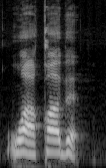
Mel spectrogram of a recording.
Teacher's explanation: أنا عندي هنا القاف مفتوحة يبقى حرف مفخم مفتوح درجة تانية، يبقى أنا عندي درجة أولى مفتوح وبعديه مد، لكن مفتوح بس ومفيش حرف مد بعديه يبقى درجة تانية.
